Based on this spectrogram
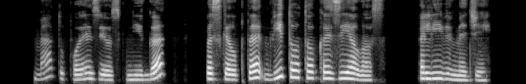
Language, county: Lithuanian, Panevėžys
